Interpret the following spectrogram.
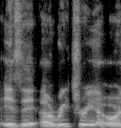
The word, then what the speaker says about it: Eritrea: you said is it Eritrea or is it Eritrea Eritrea Eritrea that's how you that's right yes yes but but how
